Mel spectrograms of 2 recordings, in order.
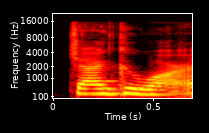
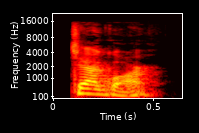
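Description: First: It is said the British way. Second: It is said the American way. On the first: "is how you say it in the UK, right?" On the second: "That's how I would say it"

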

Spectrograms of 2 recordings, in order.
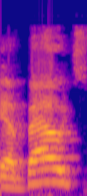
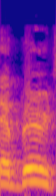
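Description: First: The vowel sounds like the one in 'out'. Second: The vowel sounds like the one in 'boot'. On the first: "I say about" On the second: "not aboot"

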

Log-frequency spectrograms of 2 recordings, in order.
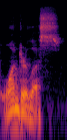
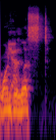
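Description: First: The final T sound is left off. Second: The final T sound is clearly pronounced. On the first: This is how the officials actually said it. The speaker calls it wrong. "Except they pronounced it wanderlust" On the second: This is how it should have been said. The speaker calls it right. "why didn't you pronounce the T? Because if they had said wanderlust"

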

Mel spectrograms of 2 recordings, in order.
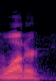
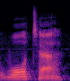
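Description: First: It is said with an American accent. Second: It is said with a British accent.

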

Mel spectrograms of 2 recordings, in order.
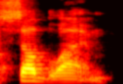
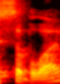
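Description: First: It is split into 'sub' plus 'lime'. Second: It is said as the usual single word. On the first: The speaker calls it wrong. "Like less than a lime" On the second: The speaker calls it right. "Are you trying to say Sublime?"

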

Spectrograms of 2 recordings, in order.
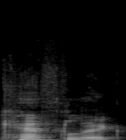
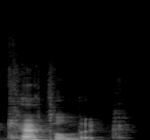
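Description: First: The word is said with a 'th' sound. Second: The word is said with a 't' sound. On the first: This is how English speakers usually say it. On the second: This is how most Europeans say it.

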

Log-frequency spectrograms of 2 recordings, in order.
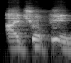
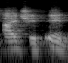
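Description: First: It is said with an Italian accent. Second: It is said with a plain accent. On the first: "with the accent" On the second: "it means"

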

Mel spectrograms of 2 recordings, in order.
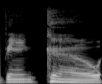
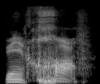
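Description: First: The surname is said like the English word 'go'. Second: The surname is said with a throaty 'hoff' sound. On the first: The speaker calls it wrong. "it's not Van Gogh. It's not like go dog go" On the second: The speaker calls it right. "It's Van Hoff. You got a Hoff"

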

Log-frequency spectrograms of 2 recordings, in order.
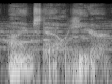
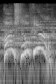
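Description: First: The voice is eerie and ghostly. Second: The voice is cheerful and playful. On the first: "maybe it didn't sound that ghostly" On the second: "It is Disneyland, so maybe it was more like"

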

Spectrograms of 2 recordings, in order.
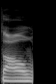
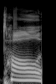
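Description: First: The syllable begins with a th sound. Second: The syllable begins with a plain t sound. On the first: The speaker calls it wrong. "instead of thal" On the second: The speaker calls it right. "do tall instead of thal"

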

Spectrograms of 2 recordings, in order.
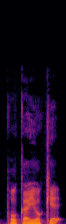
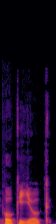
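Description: First: It is said with a strongly Japanese pronunciation. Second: It is read with plain English spelling sounds. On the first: "if you want to say more Japanese sounding, but that's just weird in English" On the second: "don't say poka-yoke because that's really off"

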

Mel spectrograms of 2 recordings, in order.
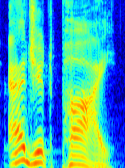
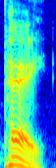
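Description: First: The surname rhymes with the word 'pie'. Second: The surname sounds like the word 'pay'. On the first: "I don't know if I'm pronouncing the guy's name right" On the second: "or Pay"

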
